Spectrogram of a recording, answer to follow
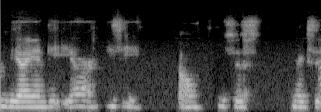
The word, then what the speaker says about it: Binder: And binder is like a 3-ring binder, Binder, easy.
